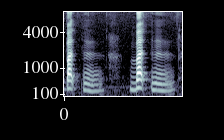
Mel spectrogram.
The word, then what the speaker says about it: button: 버튼을 누르는 건데 여러분이 버튼이란 단어의 T 사운드를 버튼 이렇게는 발음을 잘 안 하기 때문에 여러분들이 들으실 때는 button 이 사운드로 들릴 가능성이 굉장히 커요.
